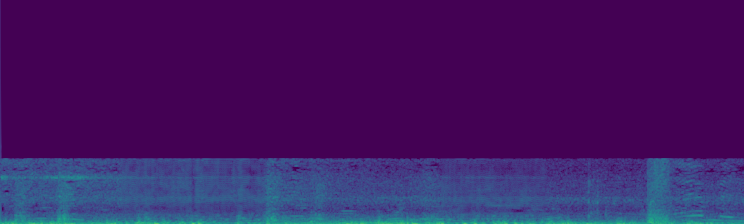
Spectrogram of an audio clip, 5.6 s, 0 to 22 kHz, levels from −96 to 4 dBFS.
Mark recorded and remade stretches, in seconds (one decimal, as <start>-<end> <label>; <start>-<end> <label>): 0.0-0.9 recorded; 0.9-2.0 remade; 2.0-3.3 recorded; 3.3-4.1 remade; 4.1-5.6 recorded

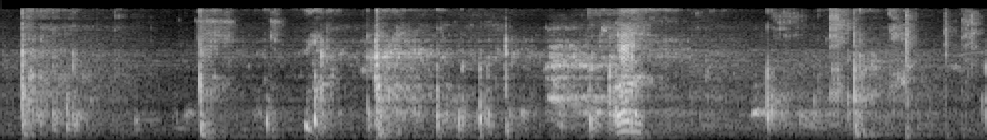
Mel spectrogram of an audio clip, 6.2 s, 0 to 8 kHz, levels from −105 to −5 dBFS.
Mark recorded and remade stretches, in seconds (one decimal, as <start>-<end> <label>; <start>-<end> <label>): 0.0-1.3 recorded; 1.3-4.3 remade; 4.3-6.2 recorded

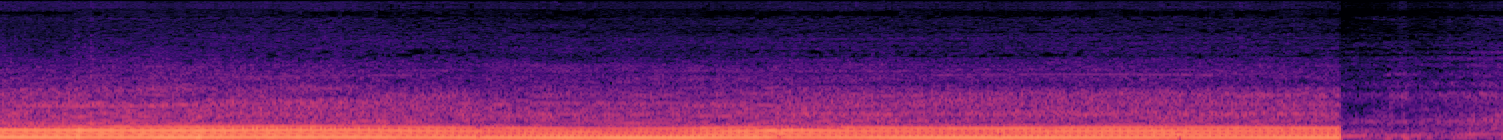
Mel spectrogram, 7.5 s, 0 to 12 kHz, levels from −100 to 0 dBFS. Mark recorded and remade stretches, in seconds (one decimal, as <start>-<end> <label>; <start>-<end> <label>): 0.0-0.4 recorded; 0.4-1.0 remade; 1.0-2.4 recorded; 2.4-3.9 remade; 3.9-7.5 recorded

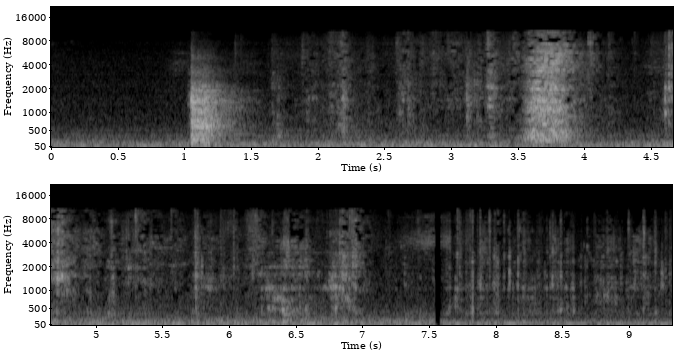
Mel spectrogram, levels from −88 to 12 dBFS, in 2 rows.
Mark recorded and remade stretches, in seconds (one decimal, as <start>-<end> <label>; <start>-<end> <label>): 0.0-9.3 recorded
